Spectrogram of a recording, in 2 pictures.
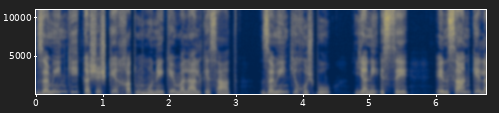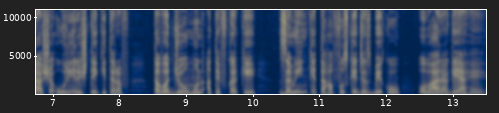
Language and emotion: Urdu, neutral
